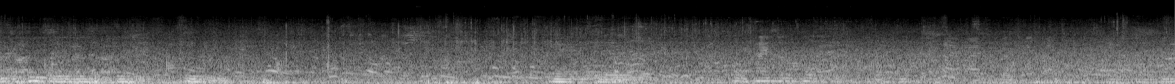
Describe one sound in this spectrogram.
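A crowd of men and women chatters nearby, many voices overlapping.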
